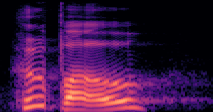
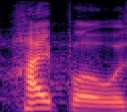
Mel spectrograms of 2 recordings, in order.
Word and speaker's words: hypo: Hupo, or hypo as we pronounce it, means low, and hyper means high.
